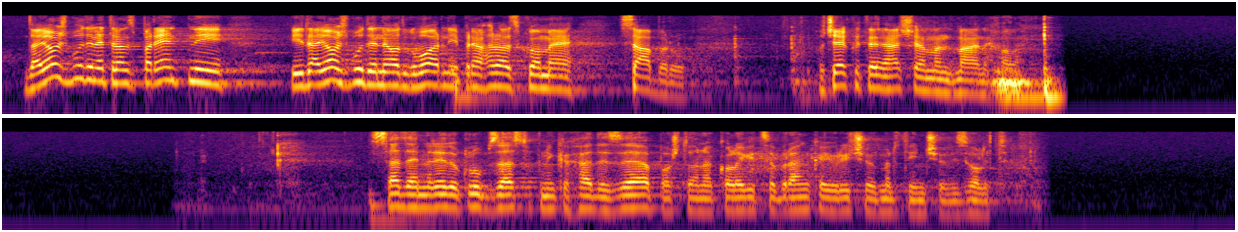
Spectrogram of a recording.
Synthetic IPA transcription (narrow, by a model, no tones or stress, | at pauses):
d̪ajo̞ʃbud̪e̞ne̞t̪ɾanspaɾe̞nt̪nijiid̪ajo̞ʃbud̪e̞neo̞d̪ɡo̞ʋo̞ɾniipɾe̞maxr̩ʋat̪sko̞mesaːbo̞ɾu | ot͡ʃe̞kujt̪e̞naʃeamand̪maːnexʋaːlˠa | sad̪ajenaɾe̞ːd̪uklˠuːbzaːst̪u̥pnikaxad̪ezeapo̞ʃt̪oʋanako̞le̞ɡit̪sabɾaŋkajuɾit͡ʃeʋmɾt̪int͡ʃeʋizʋo̞lit̪e̥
